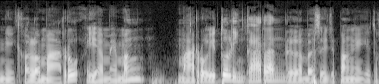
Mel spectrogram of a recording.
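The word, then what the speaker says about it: マルイ: Kalau orang enggak bisa bahasa Jepang bilangnya oi-oi gitu kan. Mall oi-oi nih gitu kan. Tapi padahal hari ini artinya adalah Marui gitu kan dibacanya Marui. Nah, Marui ini yang no o ini nih lingkaran Maru sama i gitu. Marui bacanya seperti itu ya gitu.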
